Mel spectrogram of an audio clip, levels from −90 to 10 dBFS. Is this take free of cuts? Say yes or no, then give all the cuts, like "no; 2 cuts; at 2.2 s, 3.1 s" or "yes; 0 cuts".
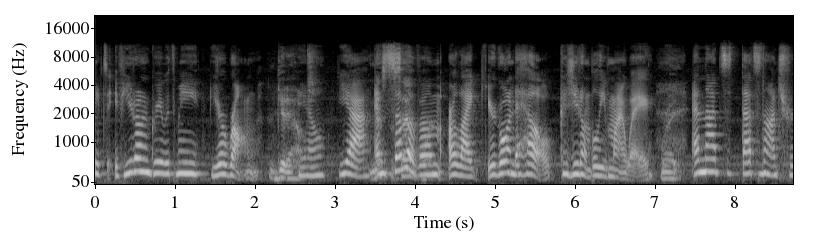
yes; 0 cuts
